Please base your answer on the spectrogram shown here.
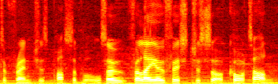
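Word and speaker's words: Filet-O-Fish: In America, it's pronounced fileo fish the French way. With a lot of French derived words, I do like to try to get the pronunciation closest to French as possible. So, fileo fish just sort of caught on.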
